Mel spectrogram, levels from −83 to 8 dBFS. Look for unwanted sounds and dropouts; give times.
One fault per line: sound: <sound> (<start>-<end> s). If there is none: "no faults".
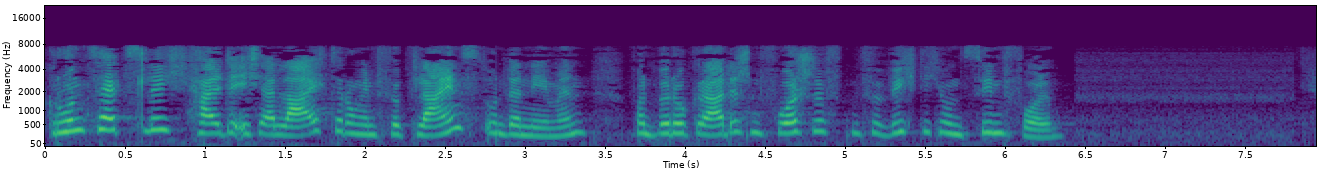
no faults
